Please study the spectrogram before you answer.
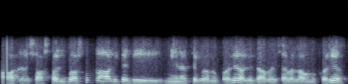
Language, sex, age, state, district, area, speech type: Nepali, male, 60+, West Bengal, Darjeeling, rural, conversation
